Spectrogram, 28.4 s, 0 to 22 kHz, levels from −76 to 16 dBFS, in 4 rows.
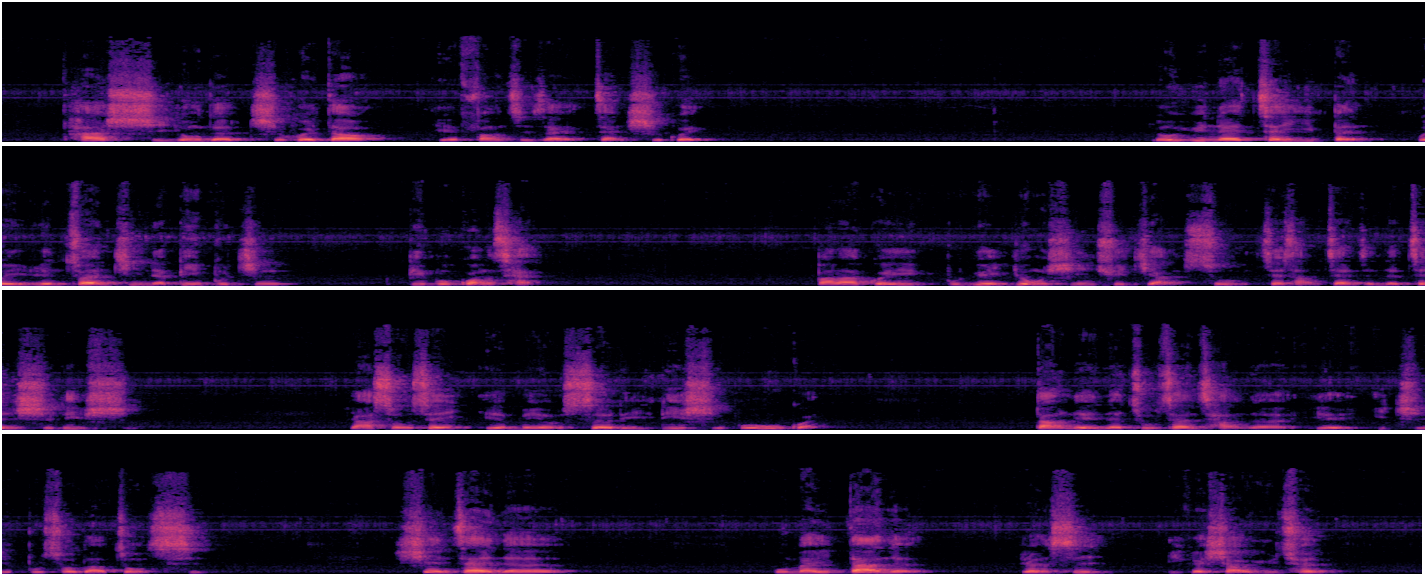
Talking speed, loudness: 195 characters per minute, -23 LUFS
